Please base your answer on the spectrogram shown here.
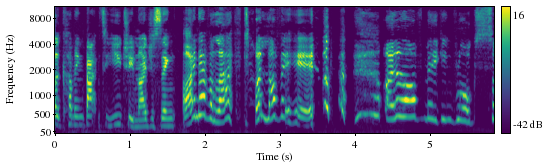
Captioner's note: laughs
